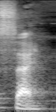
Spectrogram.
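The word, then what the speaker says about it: ψ: त्रिशूल मतलब ये साई है, साई, PSHI, साई। इसको मैं प्रोनाउंस कर रहा हूँ साई के तरह से, ओके, ठीक है।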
